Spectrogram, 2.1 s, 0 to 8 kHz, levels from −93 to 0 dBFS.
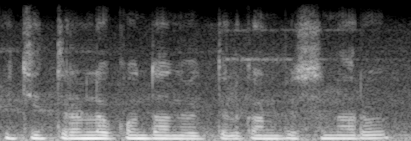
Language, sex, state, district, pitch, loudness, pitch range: Telugu, male, Telangana, Hyderabad, 175 Hz, -13 LUFS, 170-180 Hz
